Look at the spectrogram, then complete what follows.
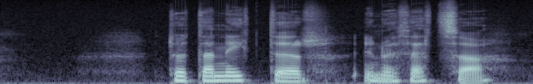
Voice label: "neidr", Welsh

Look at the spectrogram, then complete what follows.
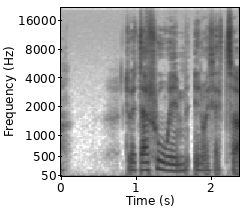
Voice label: "rhwym", Welsh

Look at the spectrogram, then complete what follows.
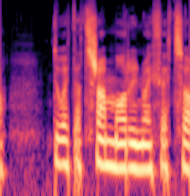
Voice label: "tramor", Welsh

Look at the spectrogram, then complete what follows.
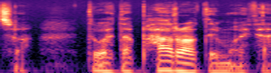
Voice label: "parod", Welsh

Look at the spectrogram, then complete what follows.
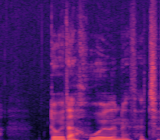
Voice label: "hwyl", Welsh

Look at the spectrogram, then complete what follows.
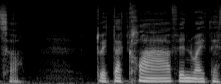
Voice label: "claf", Welsh

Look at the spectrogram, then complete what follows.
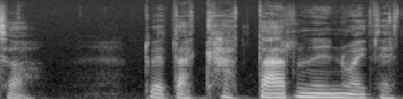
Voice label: "cadarn", Welsh

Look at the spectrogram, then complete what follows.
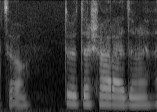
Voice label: "siarad", Welsh

